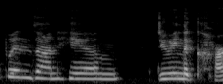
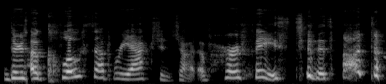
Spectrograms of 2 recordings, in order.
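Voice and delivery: ordinary delivery

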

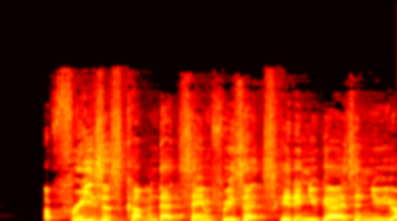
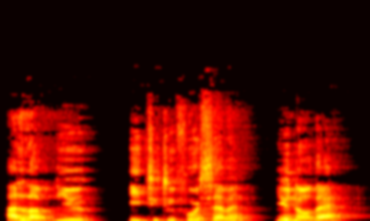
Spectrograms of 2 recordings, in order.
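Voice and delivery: tender affection; 6 semitones lower than usual. Real, not acted. Tender aside to a regular viewer.

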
